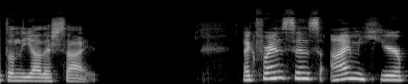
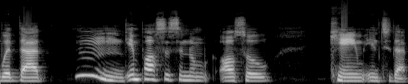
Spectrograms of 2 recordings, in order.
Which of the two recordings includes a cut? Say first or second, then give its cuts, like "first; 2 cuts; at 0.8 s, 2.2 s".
second; 1 cut; at 1.2 s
